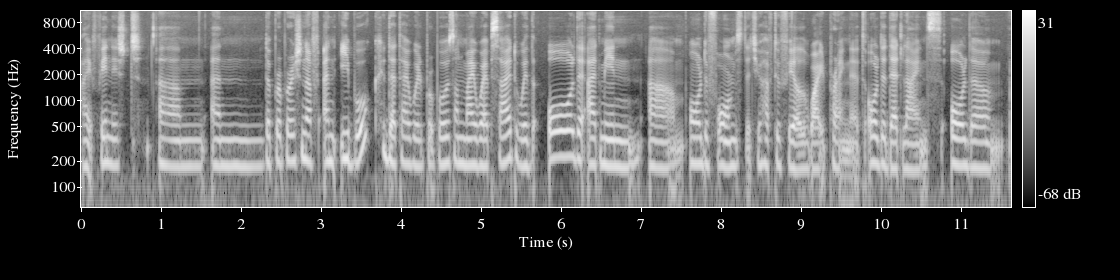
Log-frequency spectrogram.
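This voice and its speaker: A woman's voice: on the low side, flat delivery, normal speed, creaky, few pauses, darkish tone, clear, resonant tone, dry recording. A native French-speaking woman with a French accent, explaining things earnestly as a guest in a conversational interview. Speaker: podcast guest, maternity consultant.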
